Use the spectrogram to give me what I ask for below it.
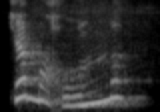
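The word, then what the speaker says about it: Cameroun: Camerun, Camerun. E aqui é um detalhe, a gente acaba pronunciando esse N mais fechadinho. Camerun, Camerun. Que são os camarões.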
